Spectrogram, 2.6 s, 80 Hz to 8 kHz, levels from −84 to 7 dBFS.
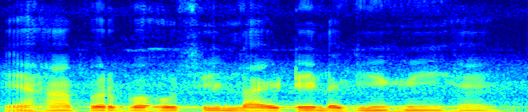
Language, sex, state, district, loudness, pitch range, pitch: Hindi, male, Uttar Pradesh, Lucknow, -15 LUFS, 110-120 Hz, 115 Hz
